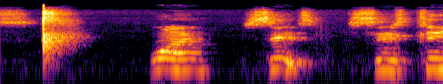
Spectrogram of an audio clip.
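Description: One sharp finger snap a fraction of a second in, then a man's voice making short rhythmic syllables with hissed 'ts' sounds between them, keeping a beat.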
